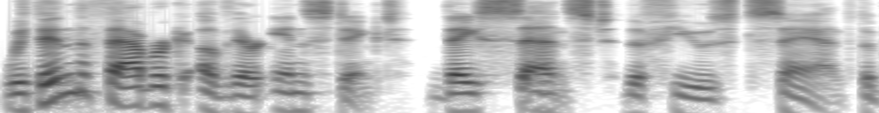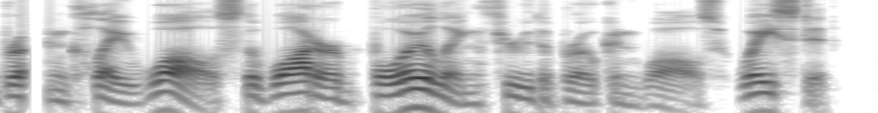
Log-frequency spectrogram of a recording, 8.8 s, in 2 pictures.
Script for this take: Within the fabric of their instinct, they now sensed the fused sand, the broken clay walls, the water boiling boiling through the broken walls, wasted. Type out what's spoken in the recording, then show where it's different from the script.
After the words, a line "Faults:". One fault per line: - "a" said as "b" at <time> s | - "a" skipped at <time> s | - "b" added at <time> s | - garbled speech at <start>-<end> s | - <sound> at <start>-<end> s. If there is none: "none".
Within the fabric of their instinct, they sensed the fused sand, the broken clay walls, the water boiling through the broken walls, wasted.
Faults:
- "now" skipped at 2.4 s
- dropout at 4.5-4.6 s
- "boiling" skipped at 6.8 s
